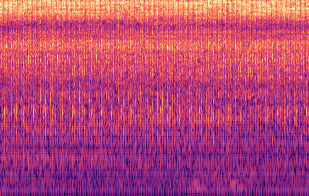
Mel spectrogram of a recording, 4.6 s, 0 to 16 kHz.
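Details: 2017 Hyundai Accent CRDi diesel running after its crank no-start problem was repaired. A steady, even idle with normal light diesel clatter and no misses; normal idle.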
